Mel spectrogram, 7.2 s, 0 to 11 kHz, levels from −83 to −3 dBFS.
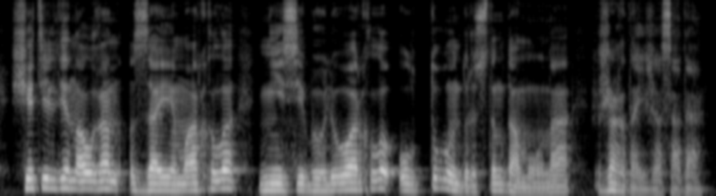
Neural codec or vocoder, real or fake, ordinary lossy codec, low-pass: none; real; none; none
